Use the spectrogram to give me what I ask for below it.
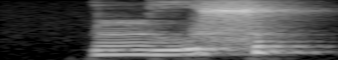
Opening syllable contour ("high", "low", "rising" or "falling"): rising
